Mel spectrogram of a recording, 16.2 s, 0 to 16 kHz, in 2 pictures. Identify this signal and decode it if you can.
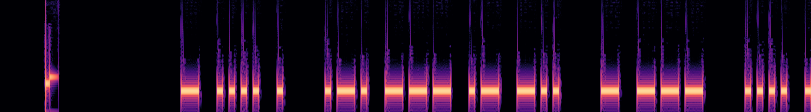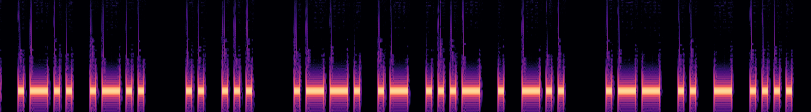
Morse code, heard as a keyed tone, about 20 wpm, 700 Hz. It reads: THE ROAD TO HELL IS PAVED WITH
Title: Sets of 8 Words - 20wpm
